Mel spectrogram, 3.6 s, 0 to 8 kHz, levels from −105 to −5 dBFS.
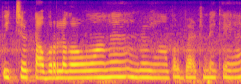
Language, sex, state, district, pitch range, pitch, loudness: Hindi, female, Uttar Pradesh, Shamli, 240-255 Hz, 250 Hz, -12 LUFS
